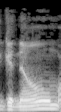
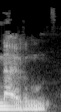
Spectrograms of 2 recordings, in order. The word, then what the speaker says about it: GNOME: But my rationale for saying GNOME is that even though it's supposed to be a hard G because it stands for a hard G, what's the first G?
